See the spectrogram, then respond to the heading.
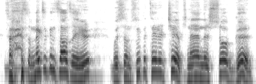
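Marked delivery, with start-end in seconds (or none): none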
